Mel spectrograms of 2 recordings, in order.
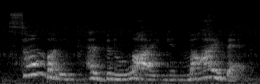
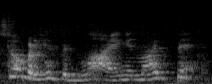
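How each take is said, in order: First: A middle, ordinary bear voice. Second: A great rough, gruff bear voice.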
